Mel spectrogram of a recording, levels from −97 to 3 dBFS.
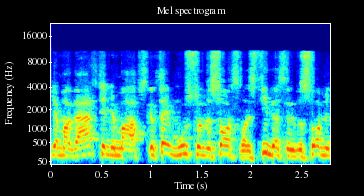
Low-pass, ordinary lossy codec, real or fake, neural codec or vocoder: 10.8 kHz; AAC, 32 kbps; real; none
